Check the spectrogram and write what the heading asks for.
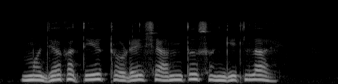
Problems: constant background noise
